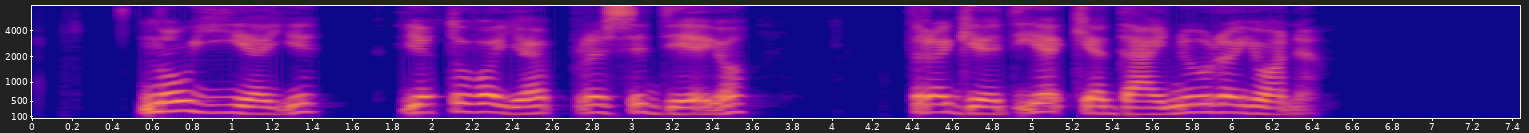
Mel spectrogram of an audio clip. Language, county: Lithuanian, Vilnius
